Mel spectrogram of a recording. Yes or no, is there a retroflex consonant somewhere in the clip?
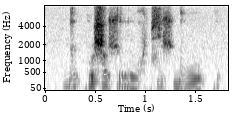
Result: yes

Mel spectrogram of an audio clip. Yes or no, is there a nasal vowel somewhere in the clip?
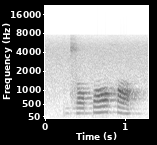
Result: no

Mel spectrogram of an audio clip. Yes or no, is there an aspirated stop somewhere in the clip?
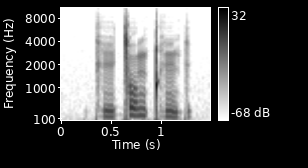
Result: yes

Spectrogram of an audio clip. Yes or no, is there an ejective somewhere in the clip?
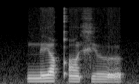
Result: yes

